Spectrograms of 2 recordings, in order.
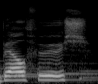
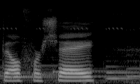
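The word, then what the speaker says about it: Belle Fourche: on a reservoir wildlife refuge pronounced belfoush if you were looking at it looking for it on a map you'd look for something that's felt like you'd expect it to be pronounced bell for shay more of a french spelling absolutely gorgeous the the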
